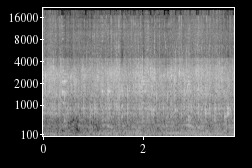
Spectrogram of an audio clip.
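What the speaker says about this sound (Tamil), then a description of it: "யாருக்கெல்லாம் இந்த எண்ணெயில் இந்த வெங்காயம் போட்டோன்னே அந்த சவுண்டும் அதை நல்லா வதக்குறதும் பிடிக்குன்றது சொல்லுங்கள்" Small onions frying in hot oil for a traditional Tamil lunch, a steady broad sizzle and hiss running continuously and close throughout, with no talk over it.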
